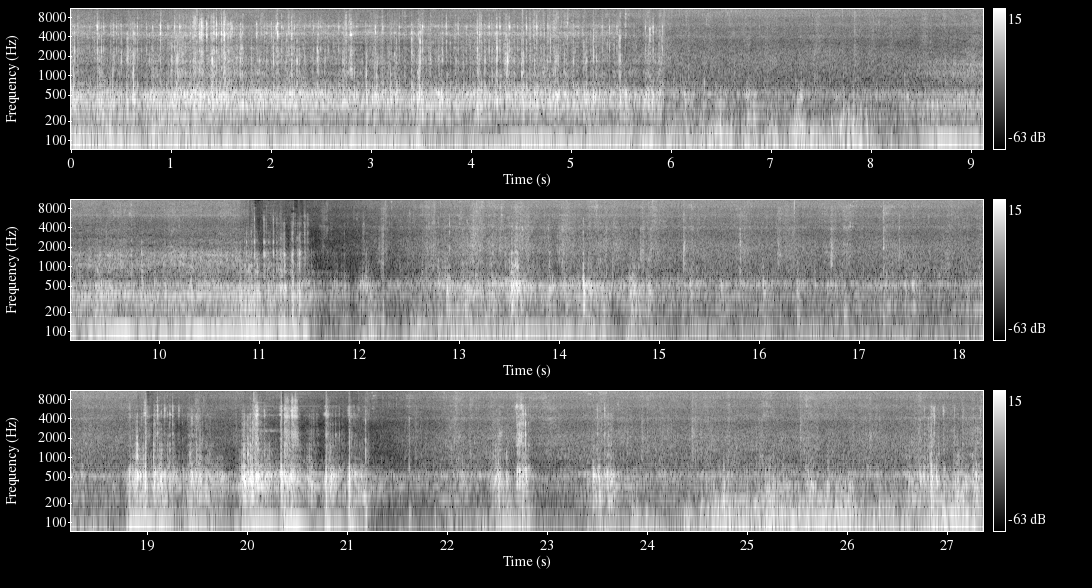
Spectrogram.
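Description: Tyres crunch over gravel and sand.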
